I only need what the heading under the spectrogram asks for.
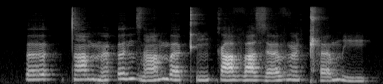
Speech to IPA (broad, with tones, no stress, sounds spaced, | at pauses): ə˦ | t ã˦ m œ̃˨˥ ʔ ə˨˥ n z ã˨˥ m ɜ˨˥ kʼ ĩ˨˥ k a˦ v a˦ z ɜ˨˥ v œ̃˦ ǁʰ ɜ˨˥ m i˩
